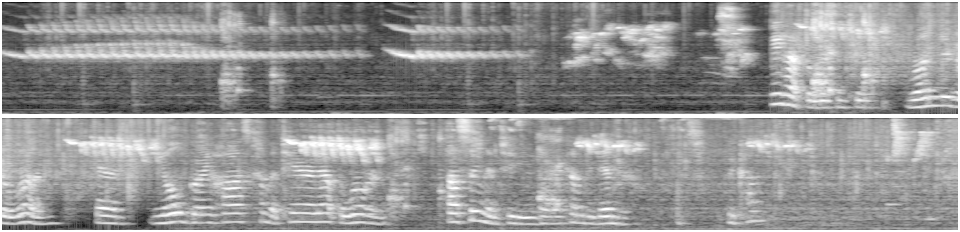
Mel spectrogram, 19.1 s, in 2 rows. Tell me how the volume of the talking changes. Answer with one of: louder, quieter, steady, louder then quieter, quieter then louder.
steady.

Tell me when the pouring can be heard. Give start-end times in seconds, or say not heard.
not heard.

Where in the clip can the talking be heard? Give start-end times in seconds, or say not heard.
7.7-17.2.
